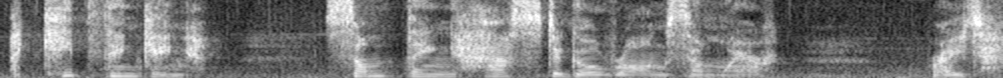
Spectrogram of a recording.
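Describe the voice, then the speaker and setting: A woman's voice: medium pitch, measured pace, slight background noise, close to an everyday voice. An actress playing a loyal, determined female fighter in a fantasy game, sincere and plain-spoken. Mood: wry, worried. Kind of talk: scripted fantasy game dialogue.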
